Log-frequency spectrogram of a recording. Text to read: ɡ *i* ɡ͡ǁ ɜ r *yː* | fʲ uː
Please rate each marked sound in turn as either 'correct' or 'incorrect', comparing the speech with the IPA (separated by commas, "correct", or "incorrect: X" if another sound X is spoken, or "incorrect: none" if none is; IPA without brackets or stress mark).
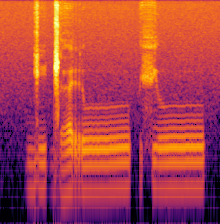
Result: correct, incorrect: uː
